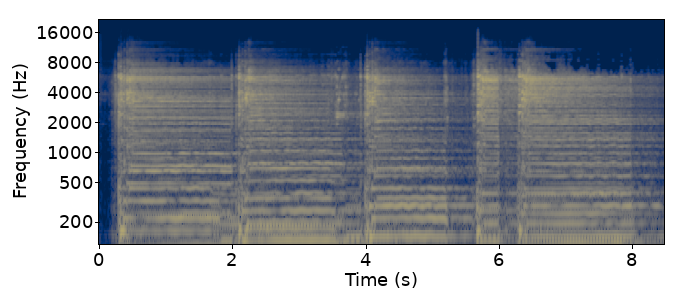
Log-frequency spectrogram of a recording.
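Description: Sustained, heavily processed electric guitar chords played through a Fractal FM9 amp modeler ring out in long, dense swells with a few sharp re-strikes, loud and close with no voices.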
